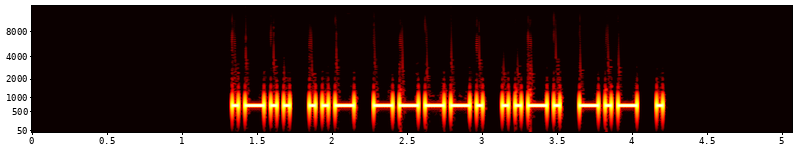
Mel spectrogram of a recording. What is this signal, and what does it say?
Morse code, heard as a keyed tone, about 28 wpm, 700 Hz. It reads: LU9FKE
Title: DXCC-100 Call Signs - 6 Characters - Repeated 3x - 28wpm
